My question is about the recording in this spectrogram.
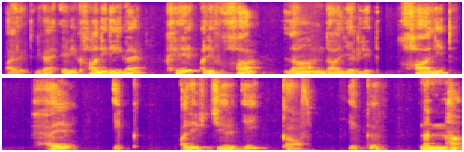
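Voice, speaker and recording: A male teacher giving a beginner Urdu reading lesson with an Indian Urdu accent, spelling out letters and syllables slowly and asking questions he answers himself. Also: fairly high pitch, warm tone.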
